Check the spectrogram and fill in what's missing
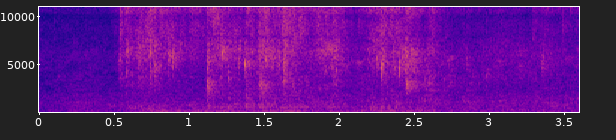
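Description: Water is poured off soaked poha in a home kitchen, a close, steady splashing gush that starts suddenly and runs continuously to the end without talk.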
